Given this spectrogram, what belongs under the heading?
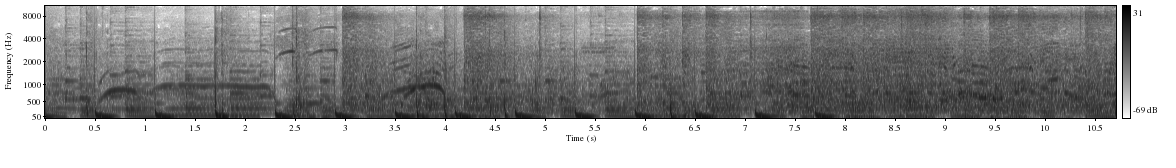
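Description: Firecrackers bursting at a Diwali celebration in Kota, loud sharp bangs and crackles in rapid succession with whistling rockets, amid crowd noise and voices throughout.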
